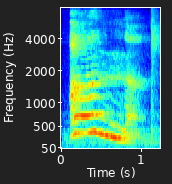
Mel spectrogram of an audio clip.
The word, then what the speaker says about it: Анна: But in Russian it's written with double N, and we make N sound a bit longer.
